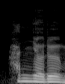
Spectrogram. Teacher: 니은이 새롭게 생겨서 우린 이 현상을 니은 첨가라고 이야기를 합니다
